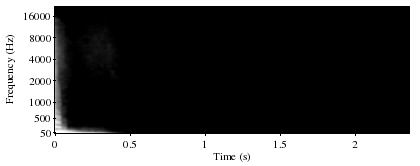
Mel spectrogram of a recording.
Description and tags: SemiQ kicks 4.
A small mini pack of kicks drum kick kit
beat, drum, drums, hit, kick, kit, percussion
